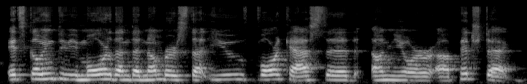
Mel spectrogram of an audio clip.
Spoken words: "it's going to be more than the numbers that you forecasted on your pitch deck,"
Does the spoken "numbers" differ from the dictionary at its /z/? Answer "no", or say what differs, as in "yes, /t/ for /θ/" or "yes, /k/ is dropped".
no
